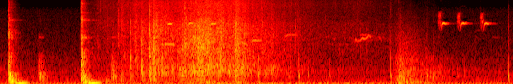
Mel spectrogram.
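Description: A tree cracks and crashes down with a long rushing roar.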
